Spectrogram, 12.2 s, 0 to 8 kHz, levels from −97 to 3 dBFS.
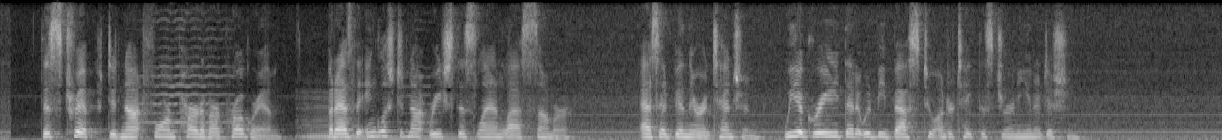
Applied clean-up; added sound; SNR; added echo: none; Bowed string instrument; 13 dB; none.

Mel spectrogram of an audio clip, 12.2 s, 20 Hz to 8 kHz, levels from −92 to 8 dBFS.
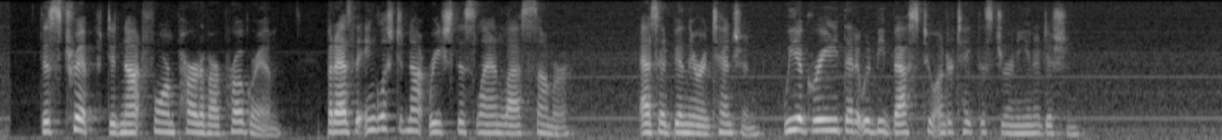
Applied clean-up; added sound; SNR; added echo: none; none; none; none.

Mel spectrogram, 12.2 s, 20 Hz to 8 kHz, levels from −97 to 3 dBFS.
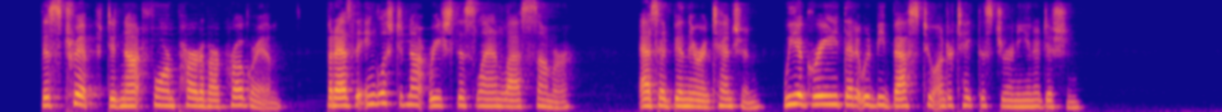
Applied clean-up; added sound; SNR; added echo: neural mask model DeepFilterNet 3.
